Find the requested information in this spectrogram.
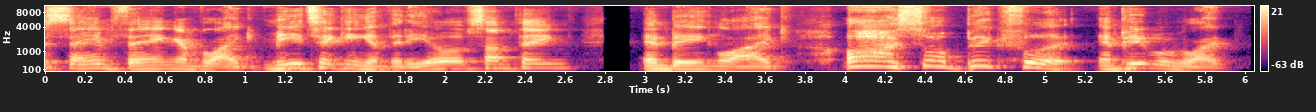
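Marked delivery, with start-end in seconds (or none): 4.0-5.2 high, excited claim; mock excited. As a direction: gush like you saw Bigfoot. Mock claim of seeing Bigfoot.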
